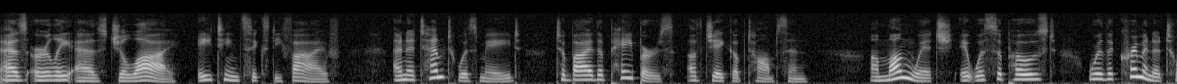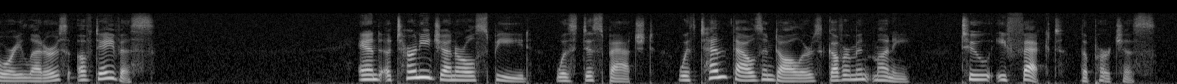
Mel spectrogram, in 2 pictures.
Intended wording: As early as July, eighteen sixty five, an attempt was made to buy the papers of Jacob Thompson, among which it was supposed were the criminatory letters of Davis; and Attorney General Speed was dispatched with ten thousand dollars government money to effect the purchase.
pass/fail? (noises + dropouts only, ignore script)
pass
